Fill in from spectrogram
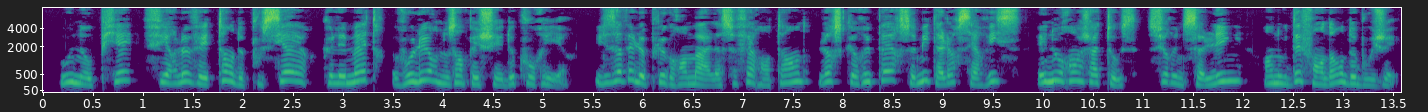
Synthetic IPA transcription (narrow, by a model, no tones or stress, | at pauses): unopjefiʁləvet̪ɑ̃d̪əpusjɛːʁkəlemɛt̪χvulyʁnuzɑ̃peʃed̪əkʰuʁiːʁ | ilzavɛləplyɡʁɑ̃malasəfɛʁɑ̃t̪ɑ̃d̪ʁlɔʁskəʁypɛʁsəmit̪alœʁsɛʁvis | enuʁɑ̃ʒat̪usːyʁynsœlːiɲ | ɑ̃nud̪efɑ̃d̪ɑ̃d̪əbuʒe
